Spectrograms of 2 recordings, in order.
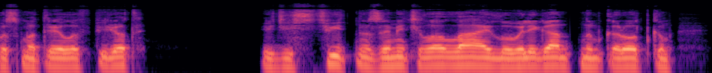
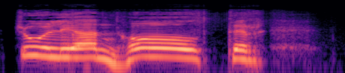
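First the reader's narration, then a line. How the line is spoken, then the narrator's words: Thin-voiced shout. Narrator (Russian): тоненьким голоском закричала Лайла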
